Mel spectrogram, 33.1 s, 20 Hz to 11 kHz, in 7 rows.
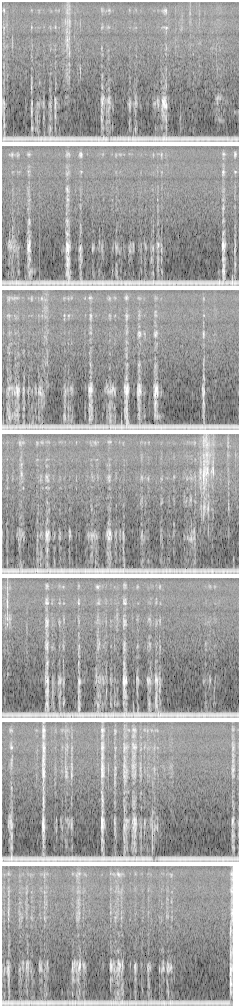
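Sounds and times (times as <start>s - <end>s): pen scratching on paper: 0.0s - 1.4s, 2.0s - 3.5s, 4.8s - 5.4s, 6.0s - 8.0s, 9.1s - 12.7s, 14.2s - 18.2s, 19.8s - 22.2s, 23.0s - 26.8s, 28.3s - 31.9s
steady low hum: 0.0s - 33.0s.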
